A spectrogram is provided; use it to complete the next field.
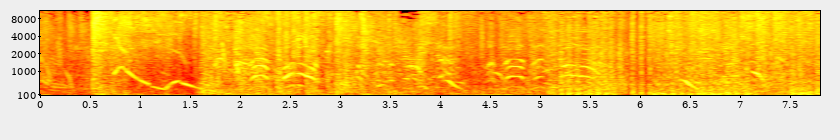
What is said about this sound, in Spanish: Otro igual se coloca en paralelo y varios hombres armados se asoman por las ventanas. Avanzan hacia la barrera mientras disparan a los agentes que intentan defenderse.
